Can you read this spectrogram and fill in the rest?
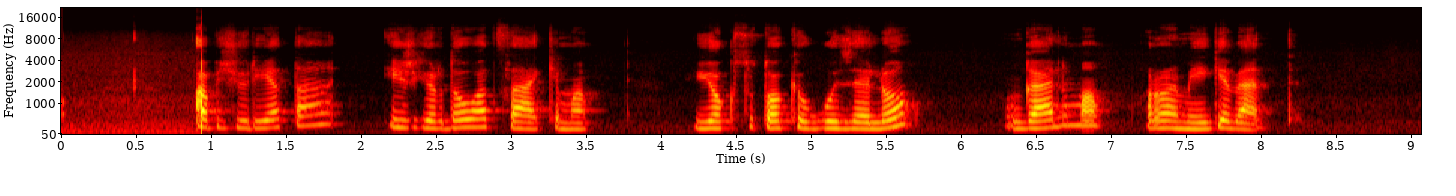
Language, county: Lithuanian, Telšiai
